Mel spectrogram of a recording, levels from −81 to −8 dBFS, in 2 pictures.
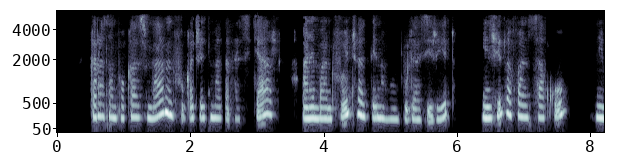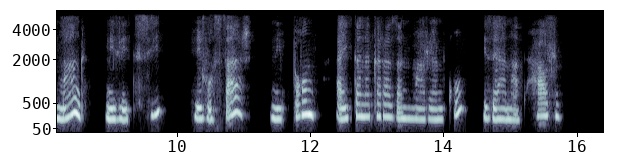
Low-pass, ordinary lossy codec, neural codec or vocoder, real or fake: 5.4 kHz; AAC, 24 kbps; codec, 16 kHz, 8 kbps, FunCodec, trained on Chinese and English, 25 frames a second; fake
